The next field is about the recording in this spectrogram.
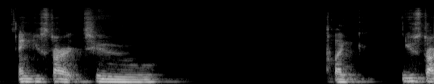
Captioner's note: audio cuts out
